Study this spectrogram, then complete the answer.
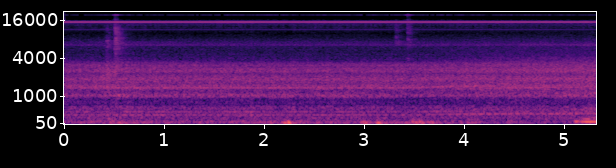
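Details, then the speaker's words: PowerColor Reaper RX 9070 XT graphics card, fans at 60% (1851 RPM), phone about 5 feet away: thin steady whine from the fan motors themselves, not coil whine, riding over the airflow whoosh and holding pitch at mid speed. "Okay, it's 1851 RPM. And that's 60%. You can definitely hear the whine in the background there."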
